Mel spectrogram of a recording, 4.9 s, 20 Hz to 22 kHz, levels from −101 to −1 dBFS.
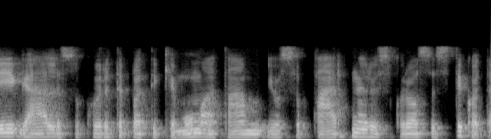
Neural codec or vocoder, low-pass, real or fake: none; 5.4 kHz; real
